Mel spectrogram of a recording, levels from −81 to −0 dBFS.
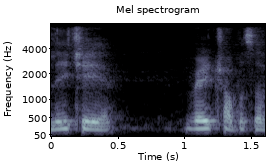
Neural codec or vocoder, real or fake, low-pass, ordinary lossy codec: none; real; 7.2 kHz; none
